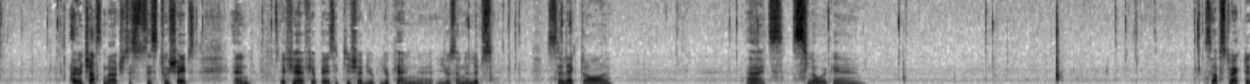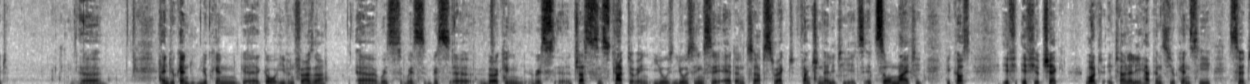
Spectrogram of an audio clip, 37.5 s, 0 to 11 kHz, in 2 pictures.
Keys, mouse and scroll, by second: 3.5 click, 4.6 click, 7.5 click, 8.1 ctrl+a, 9.0 right click, 11.6 click, 14.0 click, 15.4 right click, 17.4 click, 18.6 click, 26.1 click, 28.2-31.2 drag, 34.9 F8, 36.8 ctrl+a.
